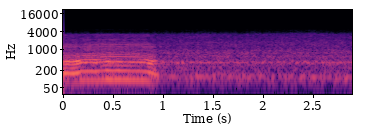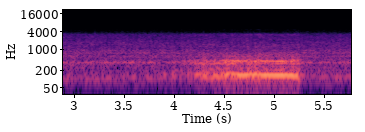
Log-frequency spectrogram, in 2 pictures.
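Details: Snoring: two low, buzzing, tonal snores about four seconds apart, with quiet breathing and faint room noise between.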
